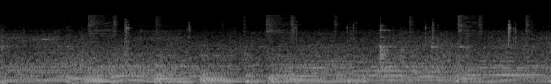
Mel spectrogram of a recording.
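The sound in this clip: A car engine roars as the car's turbo boost kicks in, giving a loud, steady drone with strong low harmonics and brief higher whooshes throughout, with no talk.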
